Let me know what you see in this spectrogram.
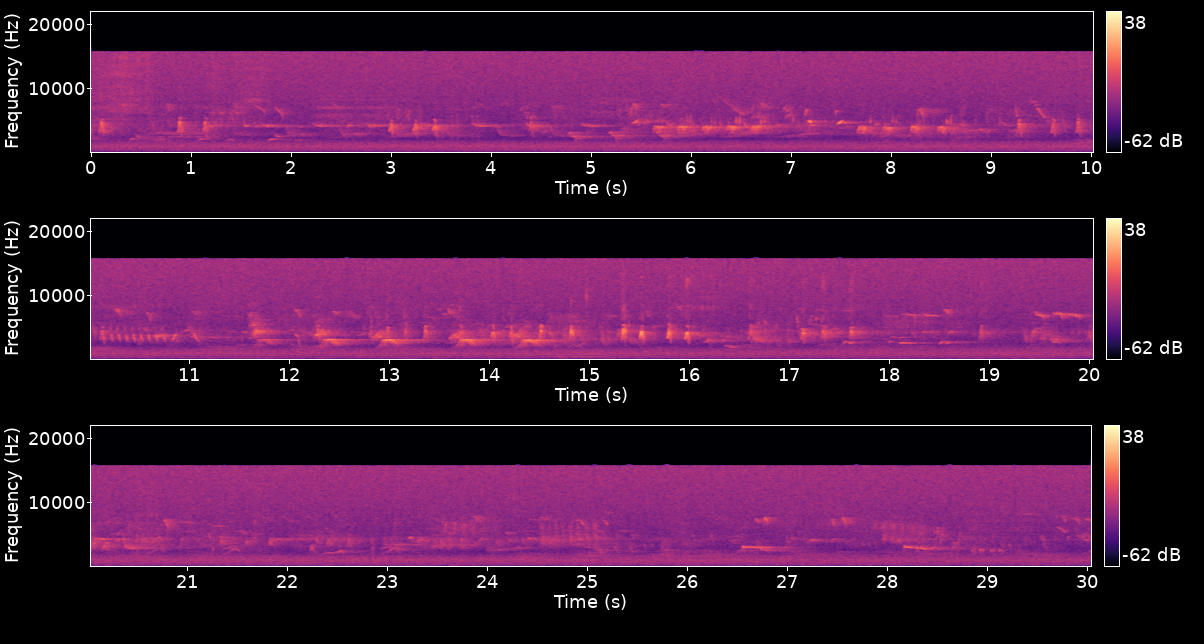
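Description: Songbirds chirping and twittering in many short, quick calls over a steady background hiss. The calls are thickest in the first half and thin out later.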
